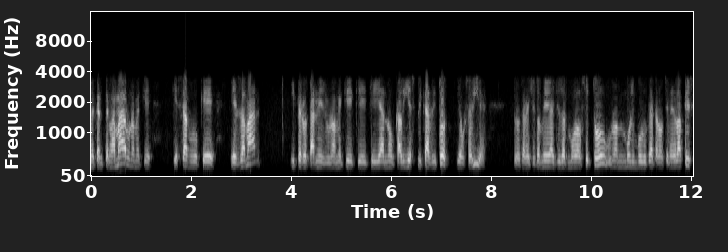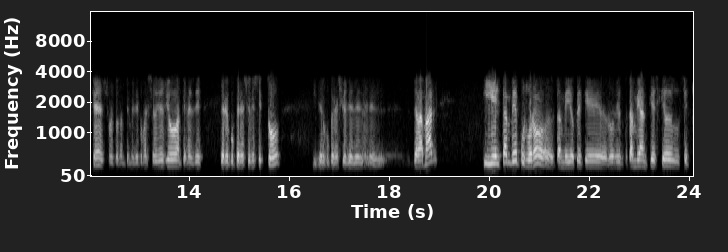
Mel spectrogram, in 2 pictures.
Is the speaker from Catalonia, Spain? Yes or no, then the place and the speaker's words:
yes; L'Ametlla de Mar, Catalonia, Spain; encara que estiguem pescant a Tarragona, som de la Cala, és dos noms, estem aquí a Tarragona, però bueno, som claveros.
